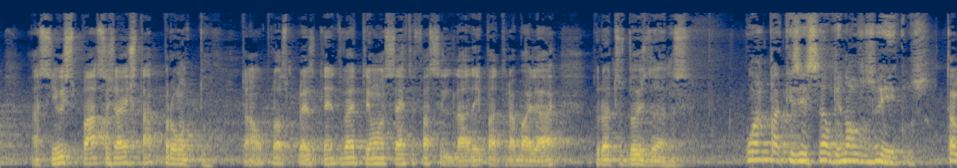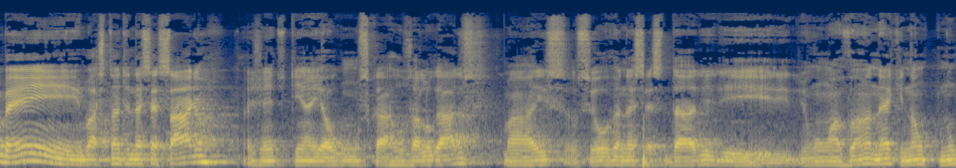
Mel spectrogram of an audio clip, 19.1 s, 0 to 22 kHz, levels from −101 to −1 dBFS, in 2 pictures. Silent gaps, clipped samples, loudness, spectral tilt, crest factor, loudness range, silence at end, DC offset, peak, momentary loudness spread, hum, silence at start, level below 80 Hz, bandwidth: none; under 0.1%; -20 LUFS; -5 dB/octave; 16 dB; 3 LU; 0 s; under 0.1%; -2 dBFS; 8 LU; none; 0 s; -44 dBFS; 16 kHz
